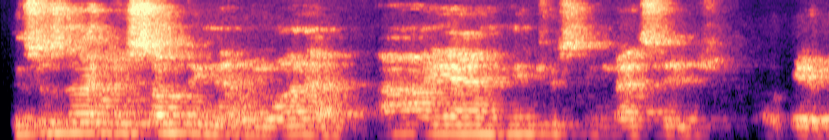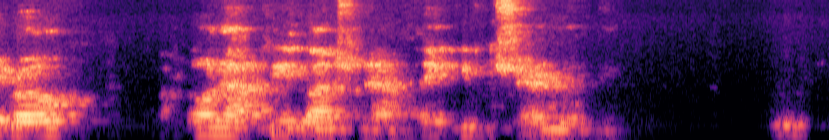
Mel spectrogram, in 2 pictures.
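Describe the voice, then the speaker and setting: A man's voice: fairly high pitch, steady tone, normal speed. A man preaching a sermon as pastor, earnest, often repeating words as he starts a phrase. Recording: very echoey room from a distance.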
